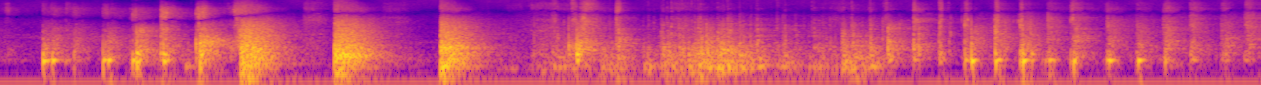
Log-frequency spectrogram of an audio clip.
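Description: Heavy, repeated blows against a door being forced open at night, a few loud slams followed by a quick, irregular flurry of thuds and knocks, forceful, with no voices.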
